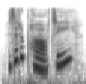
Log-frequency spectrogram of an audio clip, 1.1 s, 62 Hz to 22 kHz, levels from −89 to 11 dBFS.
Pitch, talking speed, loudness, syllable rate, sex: 265 Hz, 210 wpm, -16 LUFS, 5.9 syllables/s, female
